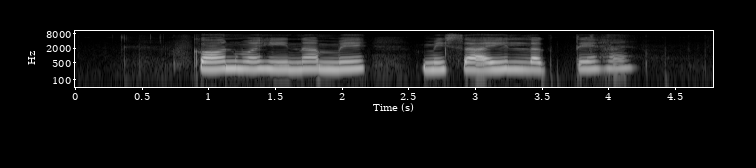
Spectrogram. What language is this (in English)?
Magahi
